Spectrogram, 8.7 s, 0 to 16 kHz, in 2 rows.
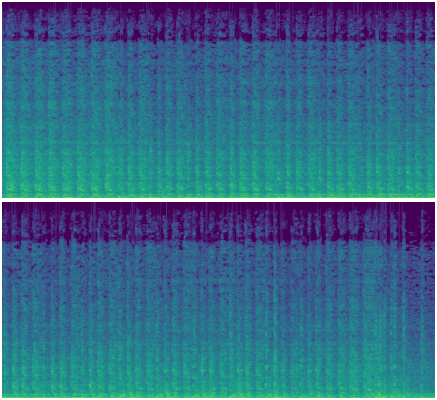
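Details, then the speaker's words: Freshly built forged Toyota 5E-FE with big camshafts, first start-up: loud, choppy, lumpy idle with quick rev blips, an uneven pulse from the big cams; runs fine. "Big cams that are in the back here make the engine so much more louder than the front."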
